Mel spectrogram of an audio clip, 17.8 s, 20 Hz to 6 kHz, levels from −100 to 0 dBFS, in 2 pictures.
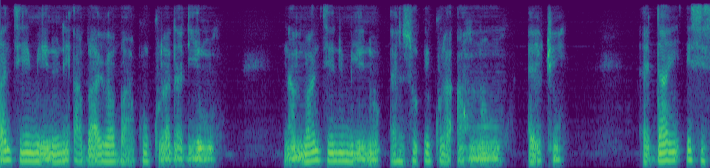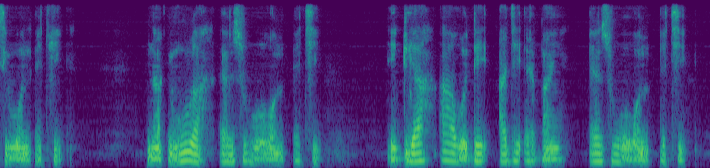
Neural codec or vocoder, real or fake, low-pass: vocoder, 22.05 kHz, 80 mel bands, HiFi-GAN; fake; 5.4 kHz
